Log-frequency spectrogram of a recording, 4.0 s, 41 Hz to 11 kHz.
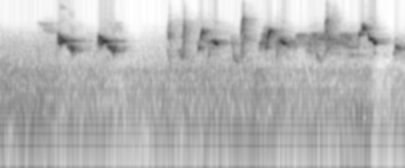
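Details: Red-whiskered bulbul kept caged in Singapore, in training and not in form, 25 December 2020; two clear slurred whistles followed by a quick, bubbly series of chirped and warbled notes, a low hum behind.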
